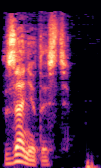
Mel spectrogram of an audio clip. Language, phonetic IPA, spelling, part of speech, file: Russian, [ˈzanʲɪtəsʲtʲ], занятость, noun, Ru-занятость.ogg
- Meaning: 1. employment (rate, status), occupancy 2. being busy, pressure of work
